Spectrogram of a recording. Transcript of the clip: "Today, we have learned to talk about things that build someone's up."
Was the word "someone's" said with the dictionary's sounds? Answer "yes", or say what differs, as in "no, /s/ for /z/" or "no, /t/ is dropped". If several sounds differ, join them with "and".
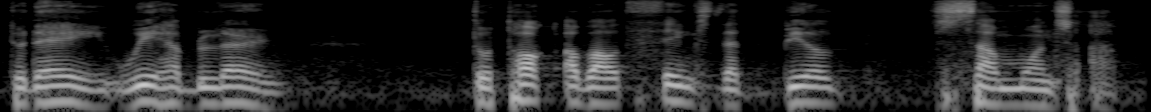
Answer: no, /s/ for /z/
